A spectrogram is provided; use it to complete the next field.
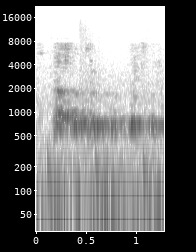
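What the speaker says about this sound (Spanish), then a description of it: "el perrito va a estar ladre y ladre todo el tiempo" A small dog barks nearby in a piñata-making workspace, giving short, quick yips in a rapid series of about three over a soft background hum.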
